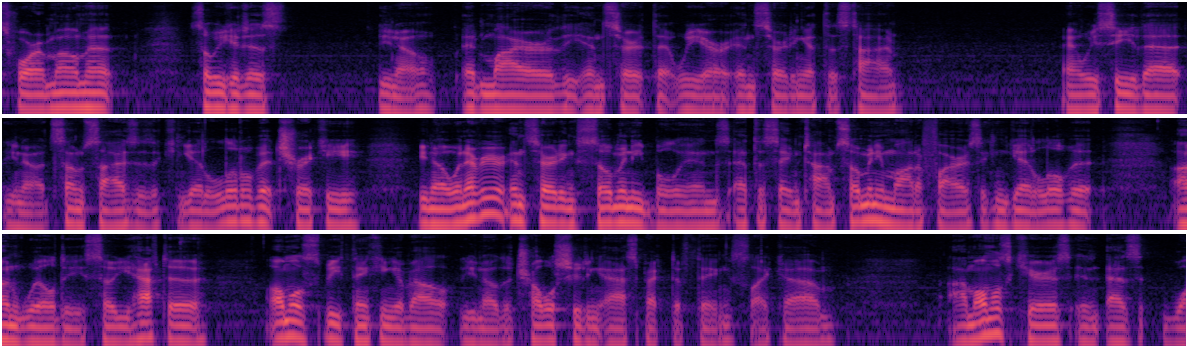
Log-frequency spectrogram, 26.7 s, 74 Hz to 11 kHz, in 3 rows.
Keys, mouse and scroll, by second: 0.0-0.7 scroll down 1, 0.7-1.1 scroll down 2, 1.1-1.8 scroll up 1, 1.8 click, 2.6 click, 3.4 click, 4.5 click, 5.0-8.1 scroll down 12, 8.1 click, 8.6 click, 9.5 click, 10.6-11.5 scroll down 8, 11.9-12.2 scroll up 3, 12.9-13.8 scroll up 7, 13.8-14.5 scroll up 2, 14.5-15.0 scroll up 1, 15.0 scroll up 1, 16.7 click, 17.0 scroll down 1, 17.2 middle click, 17.6-18.3 scroll up 1, 18.3-21.3 middle drag, 19.1 s.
